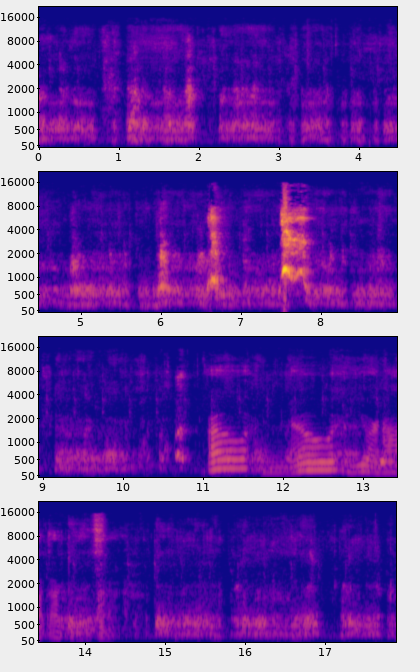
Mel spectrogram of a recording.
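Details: Four-week-old puppies from the Duchess x Dylan litter, eating chicken indoors: a steady low rumbling growl runs throughout, broken by a few sharp clicks and clatter, then a run of rising and falling whines and yelps near the end.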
